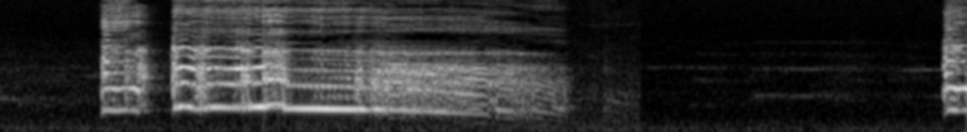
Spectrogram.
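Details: Farm rooster at daybreak in rural surroundings gives a full crow: a sharp first syllable, a pause, then a sustained, slowly falling call lasting about two seconds, followed by quiet and the start of another crow.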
